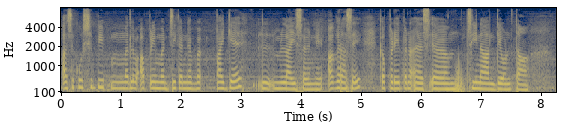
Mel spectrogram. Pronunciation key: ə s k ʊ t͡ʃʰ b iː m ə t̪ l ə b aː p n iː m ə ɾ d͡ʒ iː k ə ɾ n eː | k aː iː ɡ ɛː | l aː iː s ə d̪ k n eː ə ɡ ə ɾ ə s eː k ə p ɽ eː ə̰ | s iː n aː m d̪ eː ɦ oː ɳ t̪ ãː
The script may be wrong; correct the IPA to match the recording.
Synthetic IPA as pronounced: ə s k ʊ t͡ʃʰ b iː m ə t̪ l ə b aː p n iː m ə ɾ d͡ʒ iː k ə ɾ n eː | p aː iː ɡ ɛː | l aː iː s ə k n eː ə ɡ ə ɾ ə s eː k ə p ɽ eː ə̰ | s iː n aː n d̪ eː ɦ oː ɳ t̪ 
